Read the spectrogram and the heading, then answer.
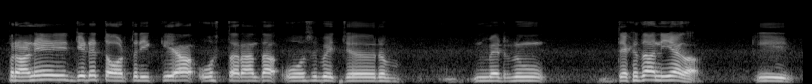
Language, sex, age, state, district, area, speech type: Punjabi, male, 30-45, Punjab, Hoshiarpur, rural, spontaneous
